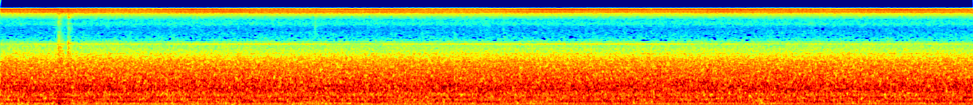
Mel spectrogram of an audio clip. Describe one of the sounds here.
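A jet airliner's engines roar steadily inside the cabin.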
